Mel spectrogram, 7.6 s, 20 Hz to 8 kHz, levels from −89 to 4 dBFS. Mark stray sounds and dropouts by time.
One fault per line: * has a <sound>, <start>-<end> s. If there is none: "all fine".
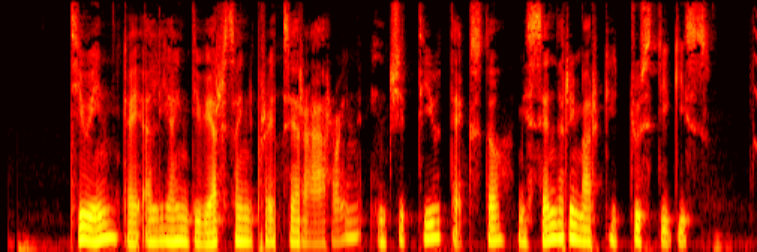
* has a dropout, 2.8-2.8 s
